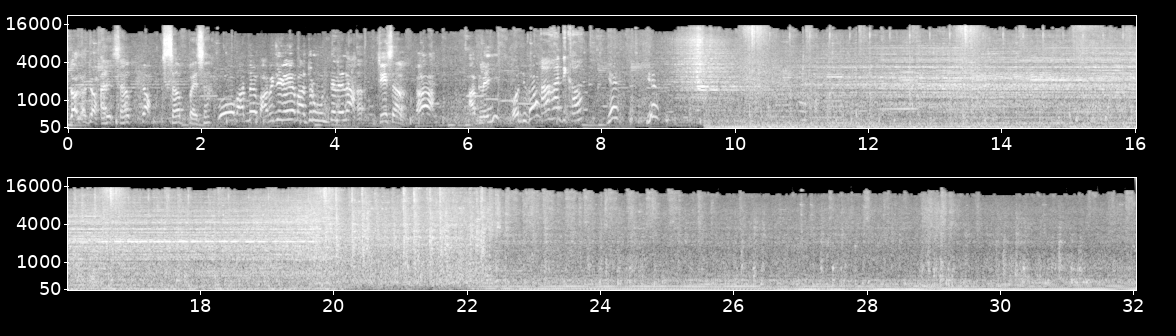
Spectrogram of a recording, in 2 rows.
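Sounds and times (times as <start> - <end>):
train rumble inside coach: 0.0 - 32.0
wheels clacking on rail joints: 11.6 - 32.0.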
